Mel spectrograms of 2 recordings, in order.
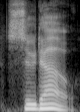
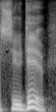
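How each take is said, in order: First: The word ends with a 'doe' sound. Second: The word ends with a 'do' sound. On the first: "some people will say" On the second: "You're doing something. So I say sudo"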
